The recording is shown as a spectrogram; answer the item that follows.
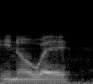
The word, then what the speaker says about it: Inoue: I He did isn't- mispronounce his name. I'm not a fucking weeb. It's Takahike Inoue.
